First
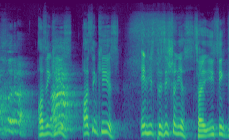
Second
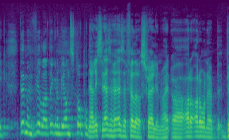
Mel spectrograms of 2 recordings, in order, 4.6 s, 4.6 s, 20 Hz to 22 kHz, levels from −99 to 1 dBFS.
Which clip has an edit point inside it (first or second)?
second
